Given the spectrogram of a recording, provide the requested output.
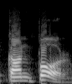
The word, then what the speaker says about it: Kanpur: Dekhiye Kanpur ki spelling aur iska uchcharan bhi Kanpur. Why? Because British people cannot pronounce Kanpur.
